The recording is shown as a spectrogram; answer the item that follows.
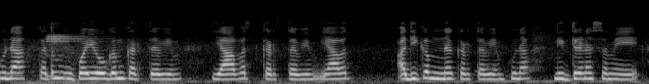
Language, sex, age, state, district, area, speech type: Sanskrit, female, 18-30, Karnataka, Bangalore Rural, rural, spontaneous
